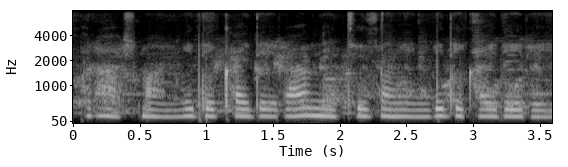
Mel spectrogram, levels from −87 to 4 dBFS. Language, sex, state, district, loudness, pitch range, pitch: Hindi, female, Bihar, Saran, -27 LUFS, 180-195 Hz, 190 Hz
